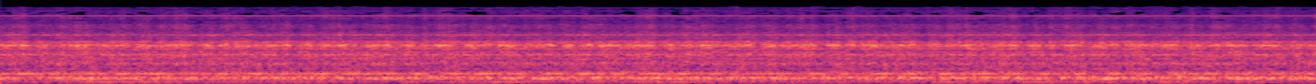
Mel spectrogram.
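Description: Metal lathe running steadily, its spindle and gear train giving a constant whine, while the cutting tool chamfers the edge of the metal part in the chuck.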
